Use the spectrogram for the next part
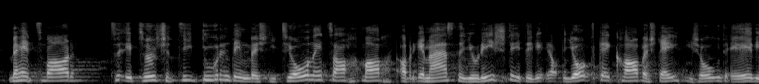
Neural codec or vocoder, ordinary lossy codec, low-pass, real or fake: codec, 16 kHz, 2 kbps, FreqCodec, larger model; none; 7.2 kHz; fake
